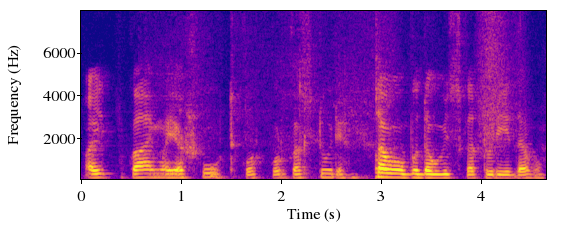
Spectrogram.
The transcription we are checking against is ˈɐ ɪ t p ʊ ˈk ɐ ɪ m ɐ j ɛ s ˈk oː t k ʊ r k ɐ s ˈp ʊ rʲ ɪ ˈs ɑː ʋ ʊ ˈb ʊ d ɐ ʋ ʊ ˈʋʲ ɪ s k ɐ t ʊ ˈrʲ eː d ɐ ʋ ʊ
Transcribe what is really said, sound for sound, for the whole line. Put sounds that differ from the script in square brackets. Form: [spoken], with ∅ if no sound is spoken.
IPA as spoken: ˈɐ ɪ t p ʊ ˈk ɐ ɪ m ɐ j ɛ [ʃ] ˈk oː t k ʊ r k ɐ s [ˈt] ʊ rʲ ɪ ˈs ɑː ʋ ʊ ˈb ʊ d ɐ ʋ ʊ ˈʋʲ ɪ s k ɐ t ʊ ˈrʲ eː d ɐ ʋ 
